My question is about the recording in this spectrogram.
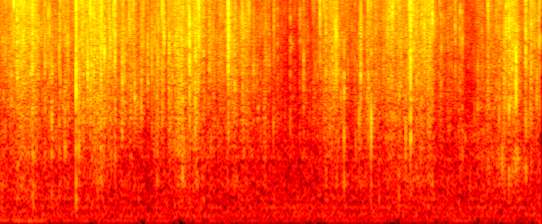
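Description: Plastic sauce sachet crinkling and crackling in plastic-gloved hands as it is twisted, pulled and bitten at to tear it open, with a steady scatter of sharp little crackles.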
